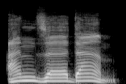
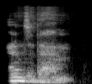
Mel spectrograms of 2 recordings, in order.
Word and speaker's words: Anzadam: Asdenam, another one, and I'm sure I'm after butchering that pronunciation, as Anzadam. – Anzadam.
